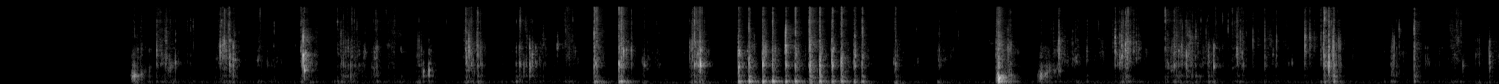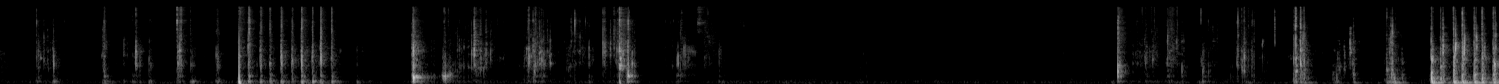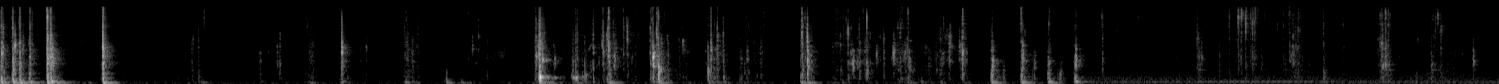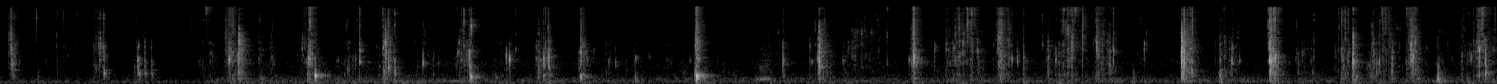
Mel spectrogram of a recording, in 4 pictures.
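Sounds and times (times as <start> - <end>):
crinkling: 31.8 - 59.9.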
